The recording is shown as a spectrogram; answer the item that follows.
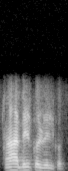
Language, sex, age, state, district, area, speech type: Hindi, male, 18-30, Rajasthan, Jodhpur, urban, conversation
